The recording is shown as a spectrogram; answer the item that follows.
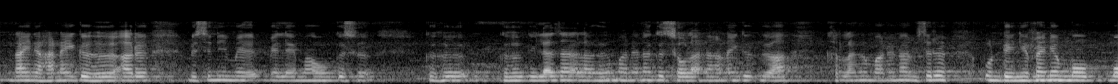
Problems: none marked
